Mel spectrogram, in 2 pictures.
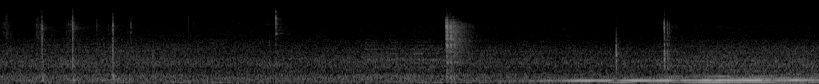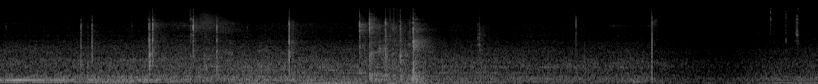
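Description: A screwdriver clicks and taps against metal screws.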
